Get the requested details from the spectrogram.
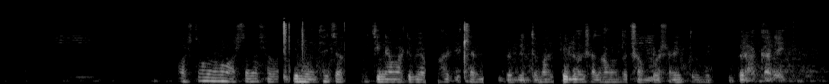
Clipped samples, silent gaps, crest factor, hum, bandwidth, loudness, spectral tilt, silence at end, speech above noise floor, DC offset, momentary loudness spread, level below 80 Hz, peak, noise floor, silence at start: under 0.1%; 3.47-3.61 s, 4.27-4.37 s, 4.85-4.98 s, 5.55-5.59 s, 7.14-7.28 s; 32 dB; none; 9 kHz; -35 LUFS; -4.5 dB/octave; 0.15 s; 44 dB; under 0.1%; 13 LU; -74 dBFS; -4 dBFS; -80 dBFS; 1.8 s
